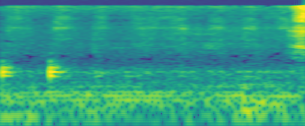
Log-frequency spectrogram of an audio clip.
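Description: Marker pen writing on a whiteboard: faint strokes as a word is written, with a couple of short marks near the start.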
